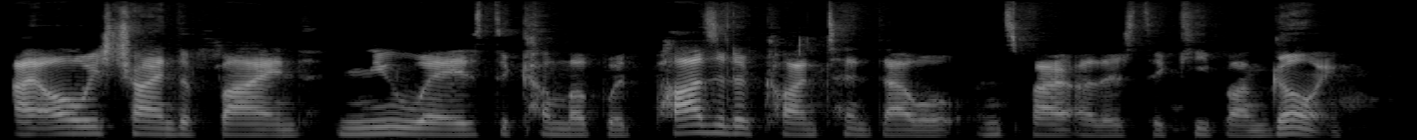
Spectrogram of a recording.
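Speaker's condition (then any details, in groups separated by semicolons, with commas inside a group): Cleft lip and palate; cleft made eating, talking and singing hard while growing up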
